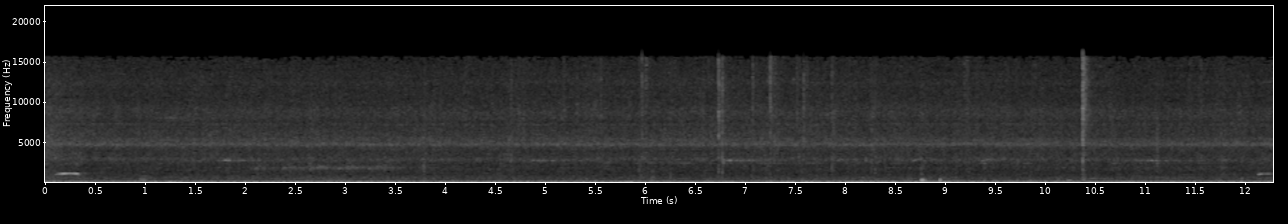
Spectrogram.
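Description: Forest ambience: a steady low rumble under a steady high drone of insects, with a couple of sharp clicks in the second half. A short squeaky chirp sounds right at the start and again at the very end.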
